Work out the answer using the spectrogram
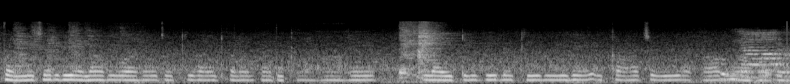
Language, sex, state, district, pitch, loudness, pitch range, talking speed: Hindi, female, Madhya Pradesh, Dhar, 200 Hz, -17 LUFS, 195-205 Hz, 165 wpm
